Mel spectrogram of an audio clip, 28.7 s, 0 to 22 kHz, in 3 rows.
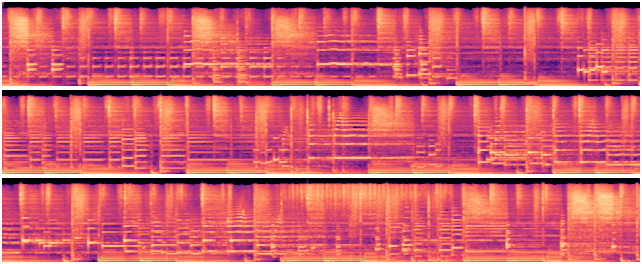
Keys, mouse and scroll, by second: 0.2 g, 0.9 click, 1.0 g, 1.7 click, 2.0 click, 2.3 g, 3.0 click, 3.2 middle click, 4.5-5.4 scroll down 5, 4.8 middle click, 5.0 Tab, 5.5 middle click, 6.9 scroll down 1, 7.1 middle click, 7.8 KP_1, 8.4-9.4 scroll up 2, 9.6 scroll up 1, 9.7 click, 10.0 Tab, 12.6 alt+click, 13.5-14.1 ctrl+KP_Add, 15.0 ctrl+KP_Add, 16.4 click, 17.6 shift+click, 19.4-20.0 scroll up 4, 19.8 middle click, 21.1 ctrl+KP_Add, 22.1 ctrl+KP_Add, 22.6 ctrl+KP_Subtract, 24.4 ctrl+KP_Subtract, 25.1 middle click, 25.9 KP_1, 27.5 ctrl+KP_Add, 28.0 shift+middle click.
